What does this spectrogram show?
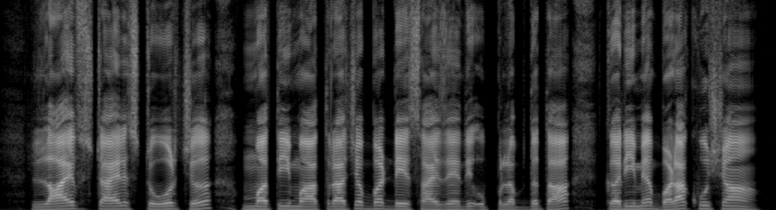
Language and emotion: Dogri, surprised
